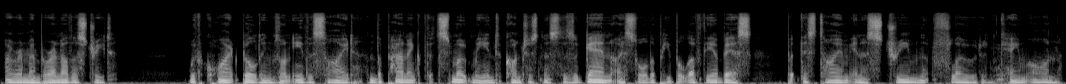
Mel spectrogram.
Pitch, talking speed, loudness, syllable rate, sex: 90 Hz, 215 wpm, -23 LUFS, 5.7 syllables/s, male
